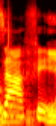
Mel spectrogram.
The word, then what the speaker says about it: Safi: Is it Safi or Safi? I feel like I'm Safi. Pronouncing it wrong. Safi. You are Safi.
